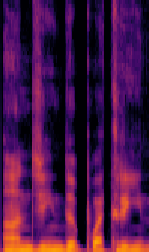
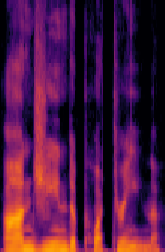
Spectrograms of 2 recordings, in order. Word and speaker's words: Angine de Poitrine: And then, uh, de. Just a short, like, duh sound. Duh. And finally, poitrine. So you say pwah, rhyming with spa but with a red sound, and then trine at the end. Poitrine.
